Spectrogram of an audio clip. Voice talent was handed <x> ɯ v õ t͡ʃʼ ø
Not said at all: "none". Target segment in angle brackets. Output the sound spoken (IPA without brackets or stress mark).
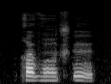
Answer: q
